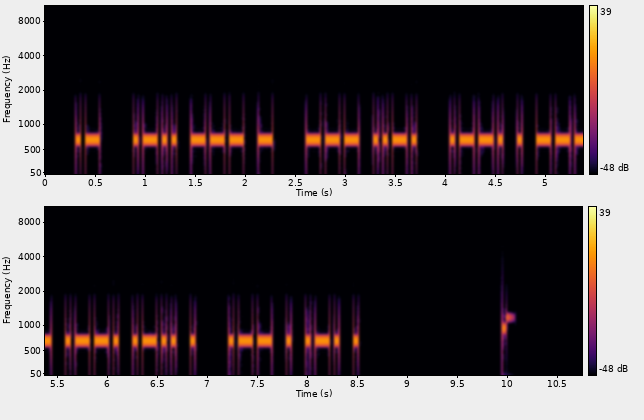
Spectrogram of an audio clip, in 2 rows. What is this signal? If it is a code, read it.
Morse code, heard as a keyed tone, about 25 wpm, 700 Hz. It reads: A LOT OF PEOPLE WERE
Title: Sets of 5 Words Encore2 25wpm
